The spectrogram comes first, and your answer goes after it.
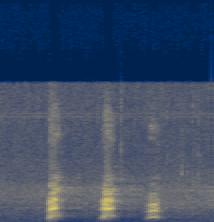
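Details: Akita Inu puppies from the Empire des Samouraïs kennel: three short, evenly spaced barks roughly half a second apart over a faint steady hum.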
